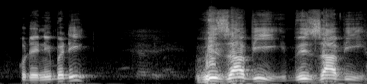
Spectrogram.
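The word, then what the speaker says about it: vis-à-vis: How do you pronounce? Vis-a-vis.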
